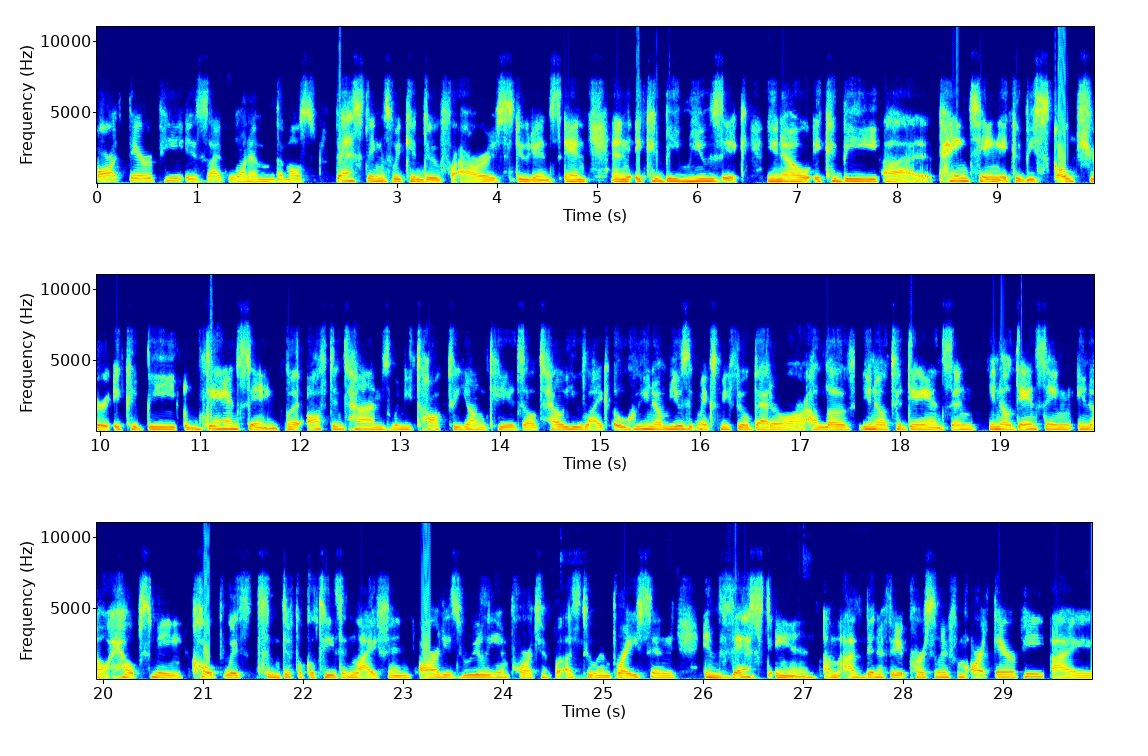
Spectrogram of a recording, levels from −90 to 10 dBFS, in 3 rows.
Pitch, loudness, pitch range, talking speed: 155 Hz, -18 LUFS, 145-165 Hz, 195 wpm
